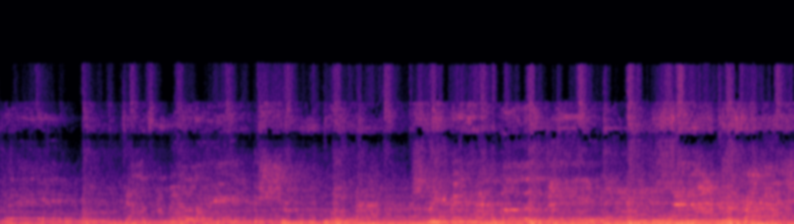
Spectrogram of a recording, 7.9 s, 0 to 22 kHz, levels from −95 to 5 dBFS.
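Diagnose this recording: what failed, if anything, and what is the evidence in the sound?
At 2.53 to 2.55 s the sound jumps abruptly forward, with no silence or fill at the join: one moment runs straight into material that should have come noticeably later, and roughly 0.4 s of audio is simply gone. This is a skip ahead at the network and jitter-buffer stage: a stretch of packets was dropped while later audio was already queued, so playback resumed from the newer data, cutting the delay by about that same 0.4 s.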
